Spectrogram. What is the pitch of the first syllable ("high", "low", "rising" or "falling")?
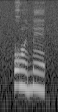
falling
